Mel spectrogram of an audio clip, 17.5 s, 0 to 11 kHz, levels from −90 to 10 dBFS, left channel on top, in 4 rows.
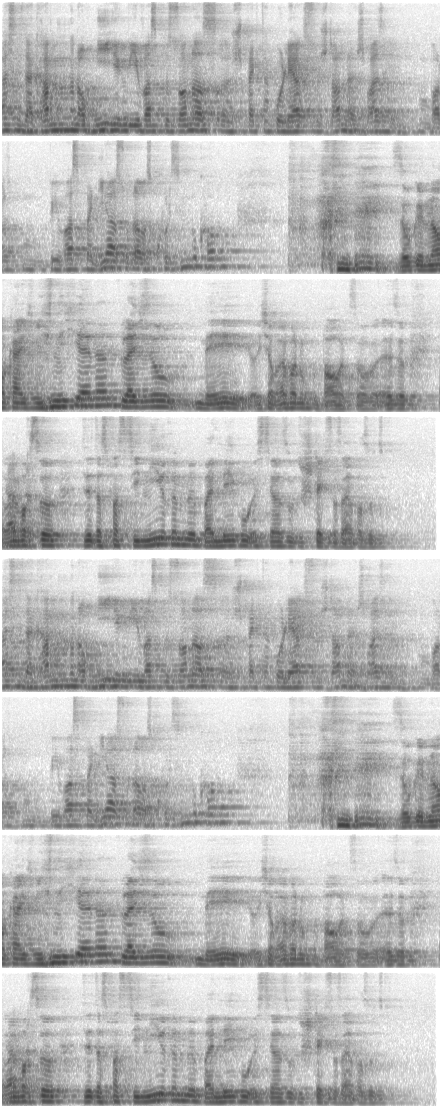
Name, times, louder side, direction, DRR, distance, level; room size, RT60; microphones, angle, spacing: voice 1, 0.0-6.6 13.2-13.5, left 3 dB, 75° left, 4 dB, 2.1 m, -29 dB
voice 2, 7.2-17.0, left 1 dB, 20° left, 5 dB, 0.6 m, -25 dB
13.0 x 8.3 x 9.5 m, 1.1 s
head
